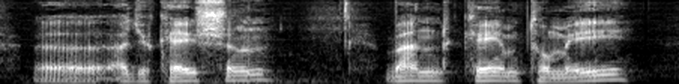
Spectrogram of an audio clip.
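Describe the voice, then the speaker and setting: This man talks at a fairly slow pace. Vocal fry runs through his voice. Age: 60s. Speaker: interventional cardiologist. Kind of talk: interview. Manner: halting.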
